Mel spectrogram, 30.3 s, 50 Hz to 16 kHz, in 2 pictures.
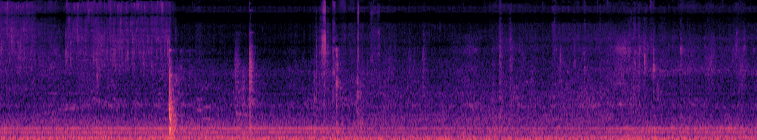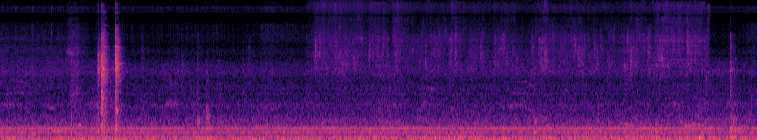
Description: Field Recording 2
Sounds Heard: plastic container being moved, knife being picked up, food hitting tin foil, footsteps, tin foil rattling, tray sliding into metal rack, air fryer door opening and closing, buttons beeping, air fryer turning on, plastic being placed on the counter, sink turning on and water running.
